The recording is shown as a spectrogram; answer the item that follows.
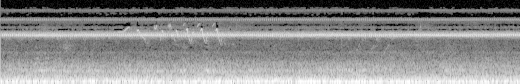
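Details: A steady, high, unbroken drone of cicadas in nature in the morning, with brief bird twitters and a low rumble.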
